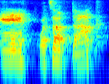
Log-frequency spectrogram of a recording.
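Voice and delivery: jokey, offhand put-on cartoon rabbit voice. Describing a joking skit, doing a Bugs Bunny voice. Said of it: "a joking skit with Bugs Bunny".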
